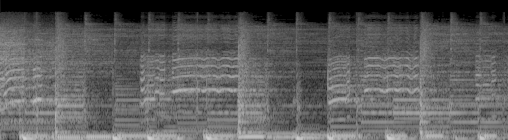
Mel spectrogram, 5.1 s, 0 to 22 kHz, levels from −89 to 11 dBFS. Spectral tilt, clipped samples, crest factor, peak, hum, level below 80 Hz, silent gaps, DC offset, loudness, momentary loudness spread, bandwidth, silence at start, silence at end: -4 dB/octave; under 0.1%; 16 dB; -4 dBFS; none; -22 dBFS; none; under 0.1%; -19 LUFS; 5 LU; 15 kHz; 0 s; 0 s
